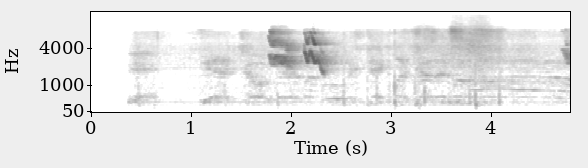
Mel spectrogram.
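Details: A baby budgerigar gives a few bright, scratchy chirps over a low background murmur.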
